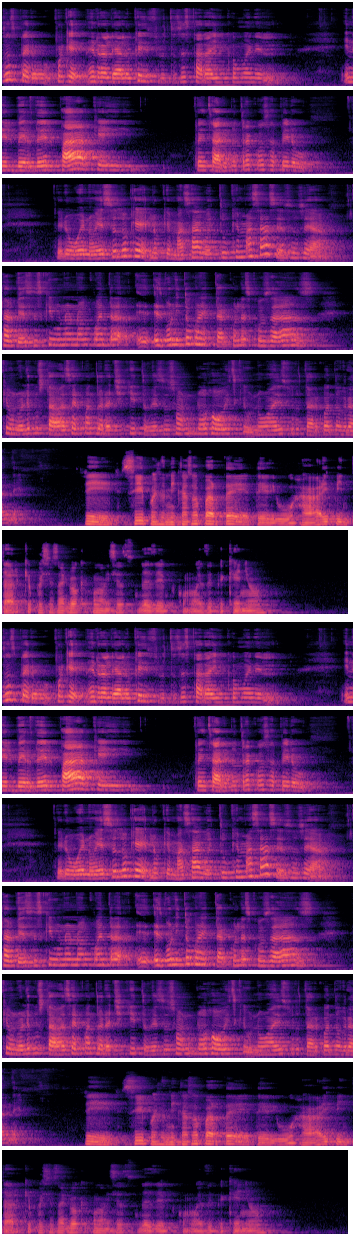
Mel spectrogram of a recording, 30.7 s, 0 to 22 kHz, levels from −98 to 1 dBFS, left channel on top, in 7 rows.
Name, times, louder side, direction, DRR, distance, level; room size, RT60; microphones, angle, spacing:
voice 1, 0.0-3.5 4.3-6.1 6.8-8.3 9.5-17.3 17.6-22.2, right 1 dB, 10° right, 1.0 m, -33 dB
voice 2, 23.0-29.7, left 3 dB, 50° left, 0.7 m, -34 dB
11.0 x 9.4 x 8.7 m
head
